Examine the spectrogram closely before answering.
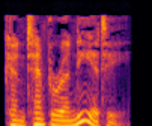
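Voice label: "contemporaneity", British English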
